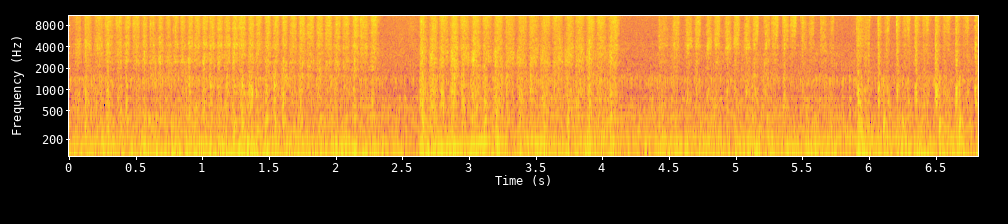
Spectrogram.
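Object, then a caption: Leather cowboy boot brushed with a horsehair brush. A horsehair brush rapidly buffs back and forth across the leather upper of a hollow, empty brown Lucchese leather cowboy boot on a rack while the other hand grips the boot. The result is a dense, continuous run of fast scratchy swishes over a heavy low rumble, broken by brief pauses near 2.4 and 4.2 seconds.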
